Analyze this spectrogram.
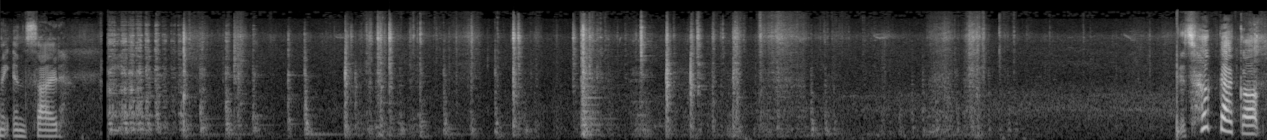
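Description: A metal stovepipe scrapes and clanks as it is pushed into place.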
